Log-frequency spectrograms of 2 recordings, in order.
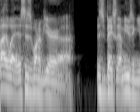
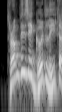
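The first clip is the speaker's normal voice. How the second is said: put-on Indian accent in a very high voice; 11 semitones higher than usual. Working out a character in his head, speaker uses an imitated indian accent. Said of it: "then you can go from there ... There you go. That's pretty good".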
